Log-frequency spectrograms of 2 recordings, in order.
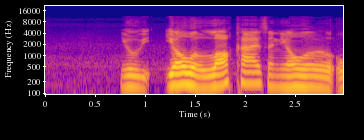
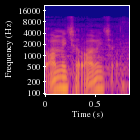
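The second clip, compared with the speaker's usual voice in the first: ordinary talk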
